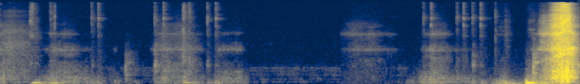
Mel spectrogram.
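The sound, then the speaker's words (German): Quiet computer mouse clicks come in small irregular bursts with pauses between them, and a sudden loud breathy rush of noise at the very end. No one speaks. “Und warum klickst du denn die ganze Zeit auf deiner Taub äh, Maus rum?”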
